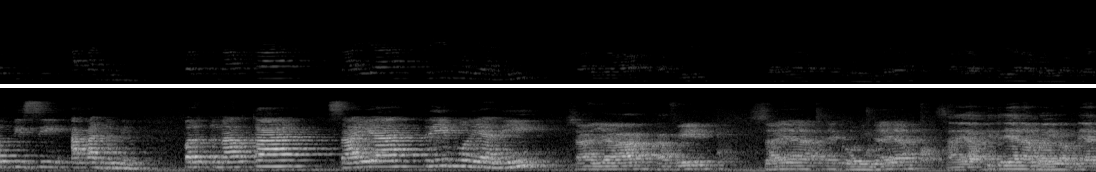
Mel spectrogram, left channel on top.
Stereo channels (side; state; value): left; quieter; 39.0 dB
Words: akademik. Perkenalkan, saya Tri Mulyani. Saya Hafid. Saya Eko Hidayah. Saya Fitriana Bayu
